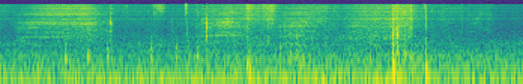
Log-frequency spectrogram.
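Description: Quiet car-cabin room tone with faint scattered handling clicks, and a sharper click a little over three seconds in as the centre armrest console lid is opened.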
